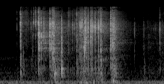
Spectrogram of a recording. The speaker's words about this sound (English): Anyway, let me take the wrapper off this. I don't like having wrappers on my water bottles.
